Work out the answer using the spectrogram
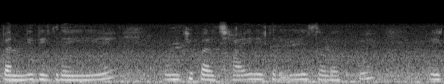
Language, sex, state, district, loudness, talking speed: Hindi, female, Madhya Pradesh, Dhar, -16 LUFS, 160 wpm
